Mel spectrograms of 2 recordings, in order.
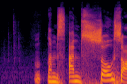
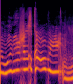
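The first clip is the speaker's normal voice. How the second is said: much higher, mock indignant voice; mock offended viewer; faster than usual. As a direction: play the offended viewer, hammed-up. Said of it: "And you said".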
